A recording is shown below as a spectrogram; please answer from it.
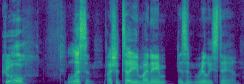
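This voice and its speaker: A man playing an excited, nerdy investigator in a radio play, explaining theories earnestly with halting stammers. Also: on the high side, no echo, clean studio sound, exaggerated voice. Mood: relaxed, friendly.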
